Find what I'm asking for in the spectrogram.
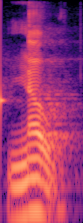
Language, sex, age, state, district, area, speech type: Goan Konkani, male, 60+, Goa, Canacona, rural, read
